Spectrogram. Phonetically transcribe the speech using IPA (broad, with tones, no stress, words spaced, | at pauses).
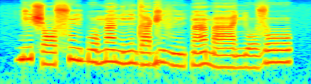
ɡĩ˧ ʃɔ˨ sũ˦ɡ͡bo˦˨mã˦nĩ˨˦ da˧ɡi˦ vĩ˨k͡pã˨˦maː˨ɲoː˨ zoː˦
